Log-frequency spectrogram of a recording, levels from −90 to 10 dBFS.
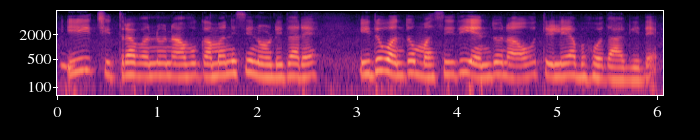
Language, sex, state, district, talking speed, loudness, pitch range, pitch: Kannada, female, Karnataka, Bangalore, 110 wpm, -18 LUFS, 185-215 Hz, 195 Hz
